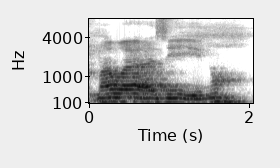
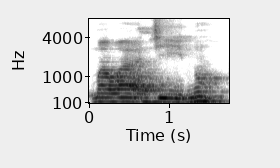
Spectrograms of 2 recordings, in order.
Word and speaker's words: mawazinuh: Mawazinuh. Yang fatal ketika mawajinuh pakai jim. Mawajinuh atau mawazinu dengan ha.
